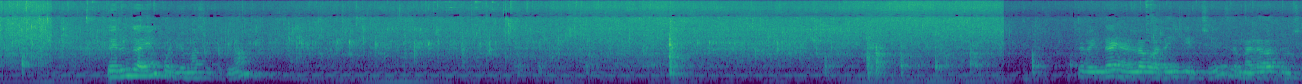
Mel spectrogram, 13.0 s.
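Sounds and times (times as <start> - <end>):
shallots sizzling in hot oil: 0.0 - 13.0
spatula stirring in pan: 5.0 - 10.8.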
